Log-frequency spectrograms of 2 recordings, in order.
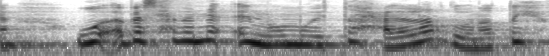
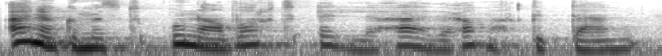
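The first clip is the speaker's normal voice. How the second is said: ordinary delivery, nothing marked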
